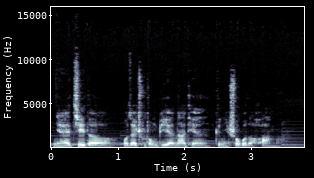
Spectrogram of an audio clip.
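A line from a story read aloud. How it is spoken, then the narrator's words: Detached, calm. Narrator (Chinese): 淡淡的说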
